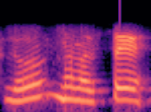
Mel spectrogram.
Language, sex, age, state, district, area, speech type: Hindi, female, 45-60, Uttar Pradesh, Pratapgarh, rural, conversation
